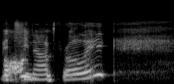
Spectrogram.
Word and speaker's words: Bettina Fröhlich: So my name is as as you told Betina Frolic and um yeah um I pronounce it in in English but my name um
